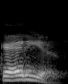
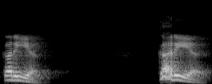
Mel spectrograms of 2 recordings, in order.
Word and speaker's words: career: This is a disyllabic word, career, and it ends in ear, E-E-R. It ends in ear, so the stress will take place on the last syllable, and it is not carrier, it's career.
